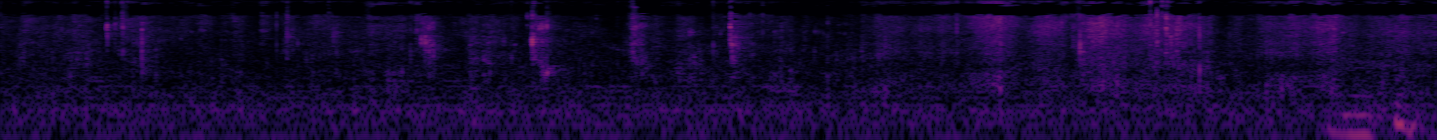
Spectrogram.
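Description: Close-up chewing of a mouthful of beef burger: irregular, squishy mouth clicks, with soft rustling of a paper napkin being handled. A short, low 'mm' hum from the eater comes near the end.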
